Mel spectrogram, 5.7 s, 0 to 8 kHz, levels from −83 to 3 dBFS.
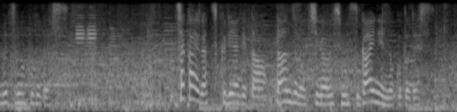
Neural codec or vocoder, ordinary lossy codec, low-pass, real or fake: none; none; 7.2 kHz; real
